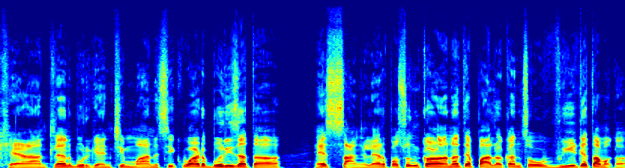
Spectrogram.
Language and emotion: Goan Konkani, disgusted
